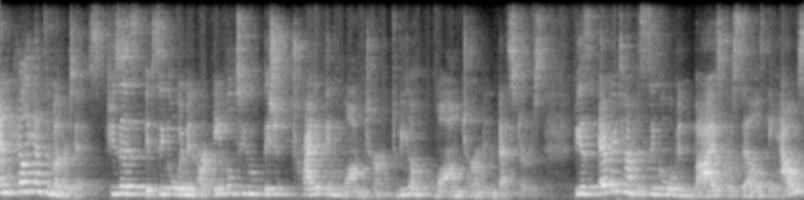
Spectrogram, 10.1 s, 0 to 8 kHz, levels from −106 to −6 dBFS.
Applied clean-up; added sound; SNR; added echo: neural separator model SepFormer DNS4.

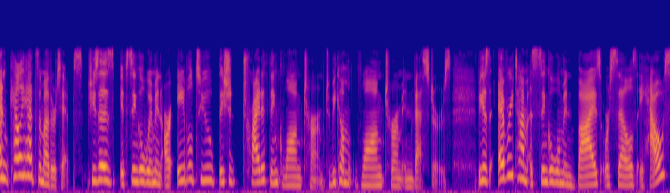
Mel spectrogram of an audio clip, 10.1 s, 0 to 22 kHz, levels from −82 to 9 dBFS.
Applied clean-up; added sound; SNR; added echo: none; none; none; none.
